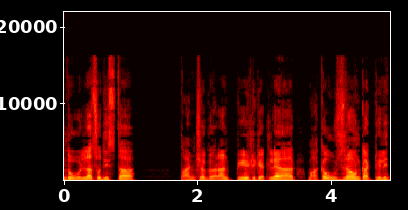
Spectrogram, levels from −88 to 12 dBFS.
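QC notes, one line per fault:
Throughout: low-bitrate audio saved at a high bitrate. The speech has nothing above 16.3 kHz and carries the smeared, swirly coding artefacts of a heavily squeezed encode, yet the file is a high-bitrate MP3. The likely cause is an earlier low-bitrate pass, consistent with something like HE-AAC at around 32 kbit/s, later re-saved as MP3. Unlike a plain low-bitrate file, the high bitrate here restores nothing; the damage predates it.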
